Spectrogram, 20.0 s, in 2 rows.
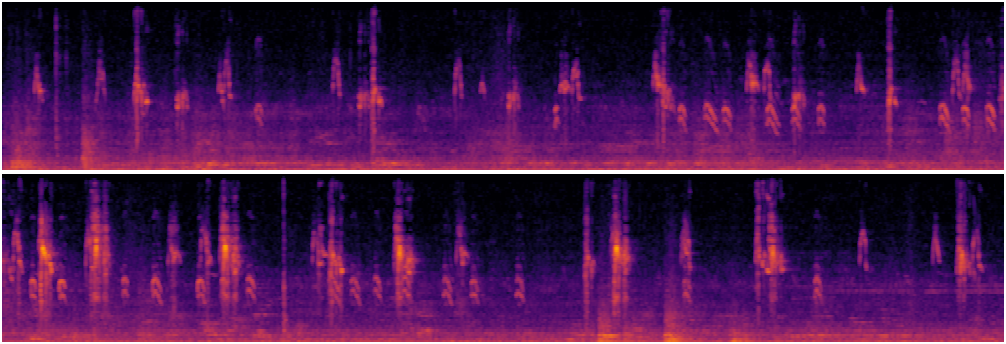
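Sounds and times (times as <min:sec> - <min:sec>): nestling birds chirping: 0:00.0 - 0:20.0.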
